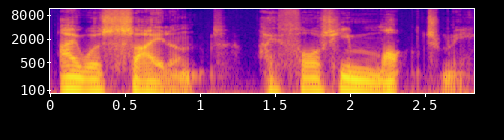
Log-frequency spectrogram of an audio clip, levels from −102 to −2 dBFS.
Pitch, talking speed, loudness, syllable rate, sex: 90 Hz, 170 wpm, -16 LUFS, 4.0 syllables/s, male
